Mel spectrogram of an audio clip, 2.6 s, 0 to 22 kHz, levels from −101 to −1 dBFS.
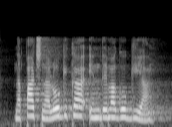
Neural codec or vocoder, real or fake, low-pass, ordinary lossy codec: none; real; 7.2 kHz; MP3, 96 kbps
